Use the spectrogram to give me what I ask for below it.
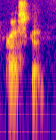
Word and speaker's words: Prescott: And now I'm semi-retired in Prescott, Arizona, but we pronounce it Prescott, and been a Canon Explorer of Light for 18 years, I think.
